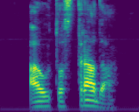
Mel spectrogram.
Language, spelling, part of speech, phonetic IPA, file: Polish, autostrada, noun, [ˌawtɔˈstrada], Pl-autostrada.ogg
